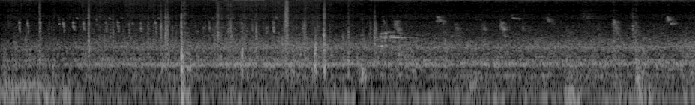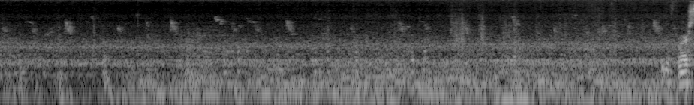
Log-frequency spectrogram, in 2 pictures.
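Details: Asian honey bees (Apis cerana) being transferred step by step into a nuc box. A steady, low droning hum runs unbroken for the whole stretch, with scattered faint clicks and knocks from handling.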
